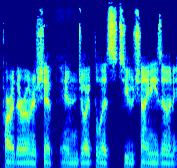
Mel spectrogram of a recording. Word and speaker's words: Joypolis: I keep wanting to call it Joyopolis, but it's just Joypolis theme parks.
